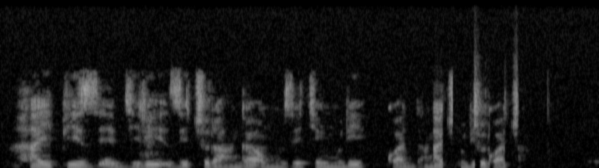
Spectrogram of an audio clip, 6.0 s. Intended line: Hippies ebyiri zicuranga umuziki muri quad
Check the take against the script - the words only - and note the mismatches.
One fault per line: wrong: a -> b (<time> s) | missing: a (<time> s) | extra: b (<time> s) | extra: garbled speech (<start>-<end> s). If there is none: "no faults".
extra: garbled speech (4.2-5.2 s)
